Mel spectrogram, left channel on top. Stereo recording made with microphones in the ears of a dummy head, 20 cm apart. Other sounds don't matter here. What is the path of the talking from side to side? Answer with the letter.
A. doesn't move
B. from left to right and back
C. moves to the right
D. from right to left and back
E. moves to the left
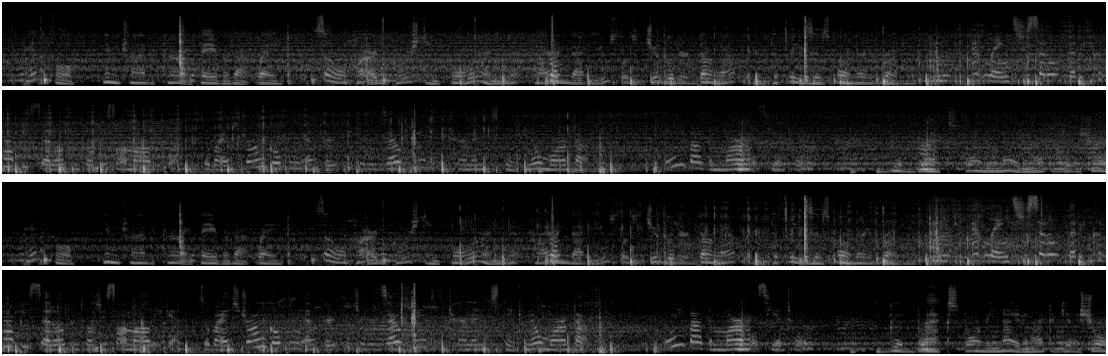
C.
